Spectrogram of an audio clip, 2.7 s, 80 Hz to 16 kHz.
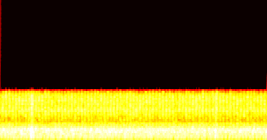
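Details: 1992 Mazda B2600 idle with a periodic stumble, a dropped pulse about every two seconds breaking the rhythm; a misfire of unknown cause.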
